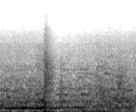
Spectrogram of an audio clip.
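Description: Busy indoor shop din: a steady low machine hum under background chatter, with one sharp click about a third of the way in.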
